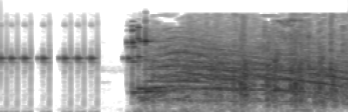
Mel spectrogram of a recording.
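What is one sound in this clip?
A cheerful celebratory jingle bursts out.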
